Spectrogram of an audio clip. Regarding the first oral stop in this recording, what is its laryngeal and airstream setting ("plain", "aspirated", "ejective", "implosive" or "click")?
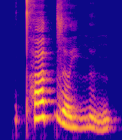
aspirated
